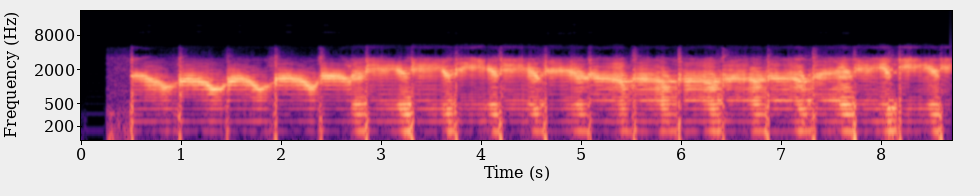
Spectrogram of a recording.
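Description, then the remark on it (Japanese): A mukkuri, the traditional bamboo mouth harp of the Ainu people, twangs in a steady, buzzing rhythm, its sharp plucks repeating about twice a second while a wavering, vowel-like overtone melody slides up and down over a low drone. “ムックリはアイヌ民族に古くから伝わる竹製の鋼琴です。今日はムックリを持ってきましたので、先ほどちょっと演奏してみましたので、はい、聞いてみてください。”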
